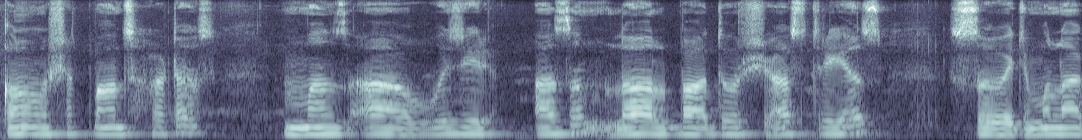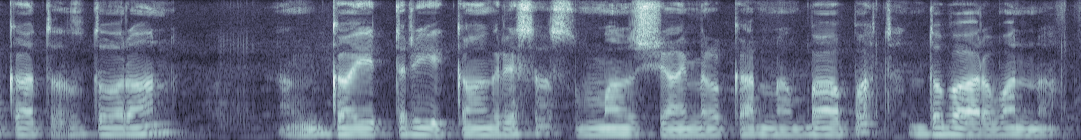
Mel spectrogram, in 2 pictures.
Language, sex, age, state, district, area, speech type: Kashmiri, male, 18-30, Jammu and Kashmir, Kupwara, rural, read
